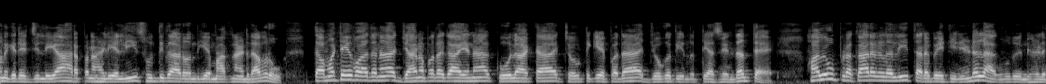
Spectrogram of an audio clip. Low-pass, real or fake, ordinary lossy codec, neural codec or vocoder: 7.2 kHz; fake; none; codec, 16 kHz, 4 kbps, X-Codec, HuBERT features, trained on general audio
